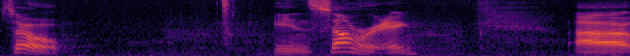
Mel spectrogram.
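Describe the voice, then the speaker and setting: With a Canadian accent, a man speaks at medium pitch with lively intonation. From Canada. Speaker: software developer, conference speaker. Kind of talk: conference talk. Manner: fast; casual, filler-heavy.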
